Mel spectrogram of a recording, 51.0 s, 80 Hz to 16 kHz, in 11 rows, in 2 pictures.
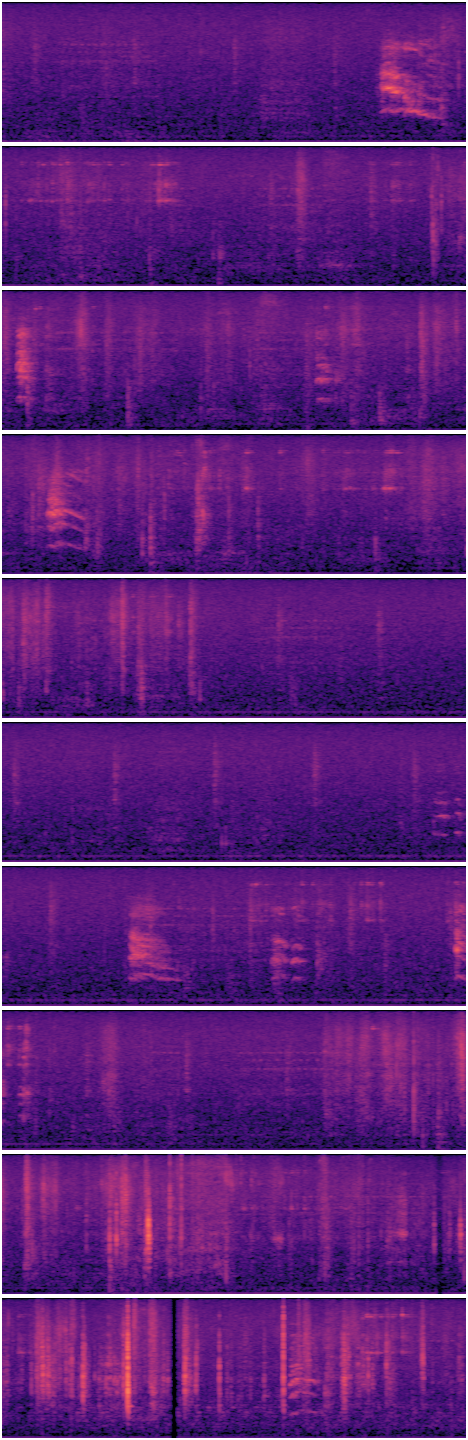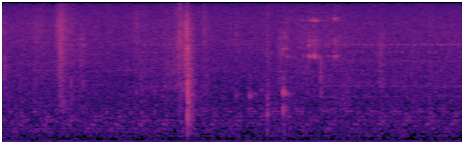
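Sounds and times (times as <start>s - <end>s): cat meowing: 3.8s - 4.5s, 14.4s - 14.8s, 29.1s - 29.7s, 30.5s - 30.9s.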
